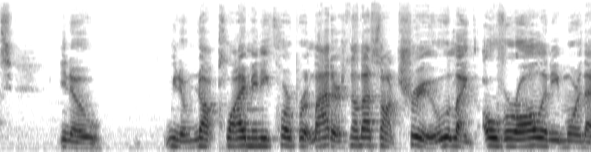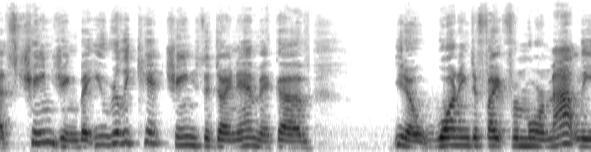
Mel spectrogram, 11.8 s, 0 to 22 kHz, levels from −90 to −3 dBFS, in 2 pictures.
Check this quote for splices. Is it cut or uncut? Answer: uncut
